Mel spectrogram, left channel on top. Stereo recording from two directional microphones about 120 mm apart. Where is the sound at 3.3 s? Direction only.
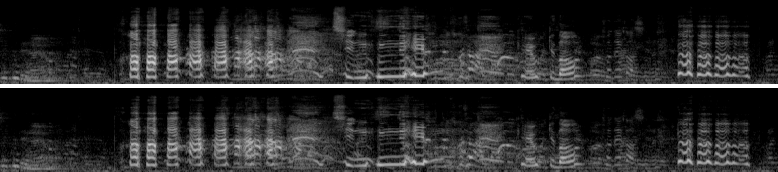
25° left (ahead or behind).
